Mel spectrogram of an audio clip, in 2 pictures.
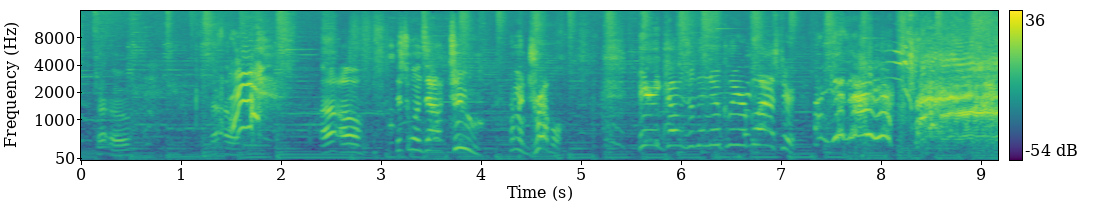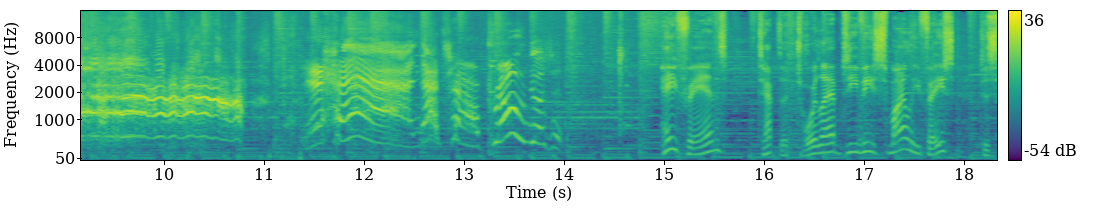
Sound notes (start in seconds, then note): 10.3 screams; 12.1 chuckles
